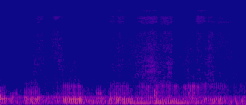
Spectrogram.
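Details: Lily the domestic cat purring, a dense low vibrating rumble that swells and fades in slow breaths, with a faint high steady hiss above.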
